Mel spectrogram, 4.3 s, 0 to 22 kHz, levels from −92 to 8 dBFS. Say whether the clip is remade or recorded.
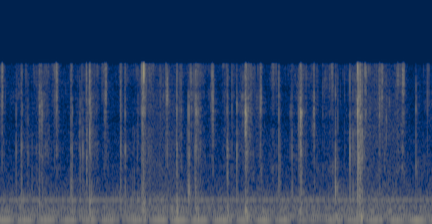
recorded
